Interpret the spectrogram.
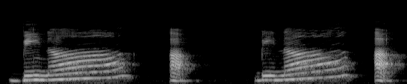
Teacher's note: You have to prolong this long vowel and just one count on hamza.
